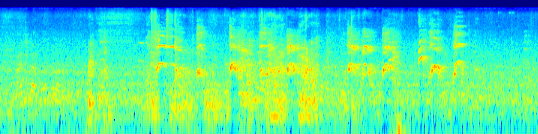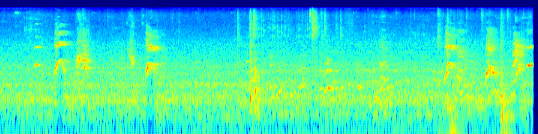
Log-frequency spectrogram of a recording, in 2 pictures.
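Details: Doberman Pinscher puppies in Los Angeles, California, giving short high whimpers and squeaky yelps in scattered bursts, with clicks, knocks and human voices throughout.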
